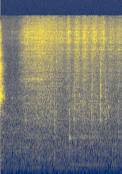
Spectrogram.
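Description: Fine metal filings pouring out of a cordless metal-cutting saw's plastic chip-collection box onto a wooden bench: a faint, steady, sandy hiss that starts about half a second in.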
